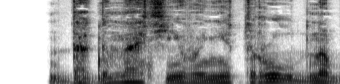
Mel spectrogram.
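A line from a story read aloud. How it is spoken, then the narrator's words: Muttering. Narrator (Russian): бормотал он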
